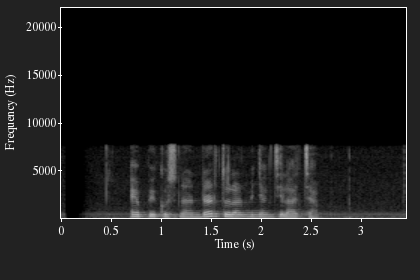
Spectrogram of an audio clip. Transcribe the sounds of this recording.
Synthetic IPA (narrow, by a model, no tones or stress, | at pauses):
ʔɛpikusnanɖard̪̥olanməɲaŋt͡ʃilḁt͡ʃap̚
